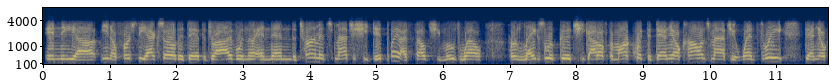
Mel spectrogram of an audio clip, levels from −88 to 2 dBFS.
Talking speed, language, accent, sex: 235 wpm, English, American, male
